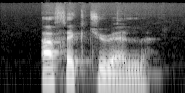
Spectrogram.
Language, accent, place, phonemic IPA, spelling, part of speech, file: French, France, Lyon, /a.fɛk.tɥɛl/, affectuel, adjective, LL-Q150 (fra)-affectuel.wav
- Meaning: affectual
